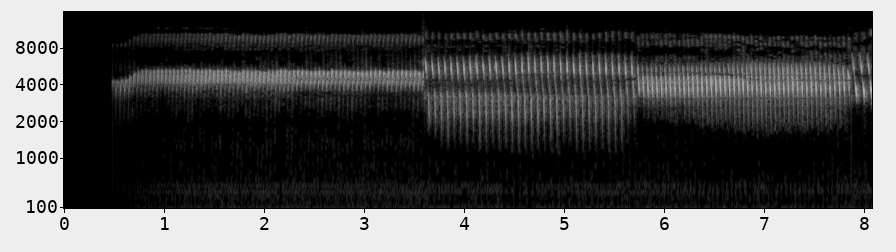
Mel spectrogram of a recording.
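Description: A Belgian canary sings a continuous, high, rolling trill that shifts to a new rapid rattling phrase every two or three seconds, with no other sounds.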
